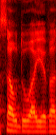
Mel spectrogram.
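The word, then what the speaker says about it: Sadułajew: współczesnego ideologa imperializmu Germana Saudułajewa, tam jest literówka, tam powinno być eł, więc Saudułajew.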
